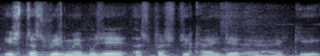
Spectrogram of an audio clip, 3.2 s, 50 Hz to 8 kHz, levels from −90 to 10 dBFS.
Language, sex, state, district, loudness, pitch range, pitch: Hindi, male, Bihar, Katihar, -18 LUFS, 125-140 Hz, 135 Hz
